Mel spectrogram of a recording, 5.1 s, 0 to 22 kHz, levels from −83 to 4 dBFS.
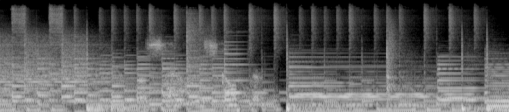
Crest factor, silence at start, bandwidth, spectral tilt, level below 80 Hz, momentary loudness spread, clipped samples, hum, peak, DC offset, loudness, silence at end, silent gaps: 16 dB; 0 s; 19.5 kHz; -5.5 dB/octave; -26 dBFS; 4 LU; under 0.1%; none; -2 dBFS; 2%; -17 LUFS; 0 s; none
